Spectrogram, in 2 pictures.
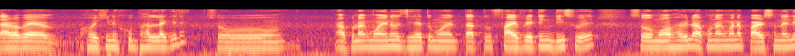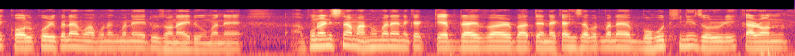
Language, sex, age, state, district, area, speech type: Assamese, male, 30-45, Assam, Sonitpur, urban, spontaneous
